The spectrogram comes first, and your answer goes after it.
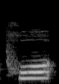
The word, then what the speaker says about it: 坡: Nah, baca po, PO kan ya. Kan pininnya PO. Nah, P dibaca PH. Masih ingat ya, ada angin. Terus O-nya itu dibaca UO. Po ya. No po, no. Po ada UO-nya ya.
